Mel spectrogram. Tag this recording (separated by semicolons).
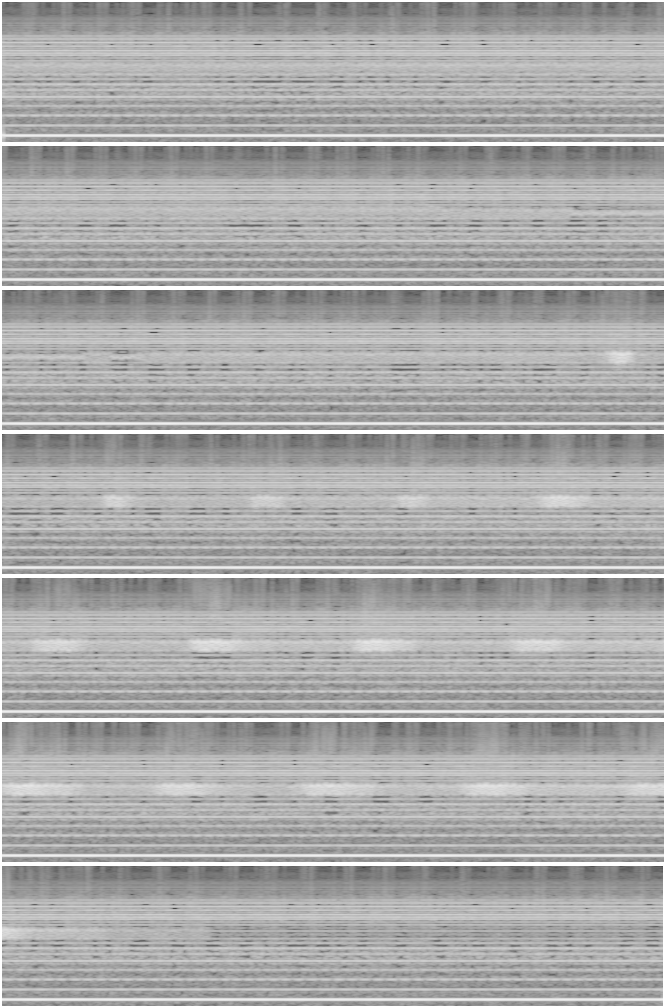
building-loops; fragments; music-bits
